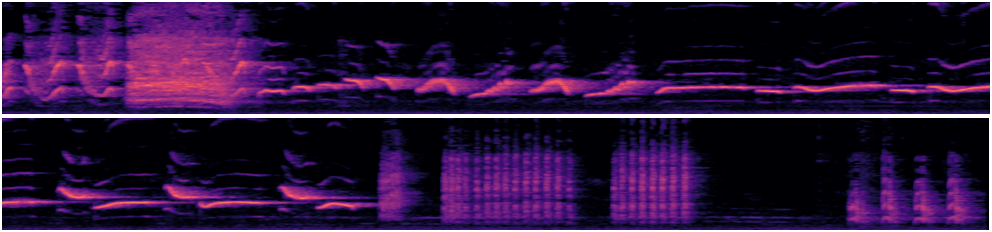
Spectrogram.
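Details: Wambi delivering a rapid chain of rising-and-falling whistled notes after a harsh buzzy opening, followed by scratchy noisy bursts and quieter notes.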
